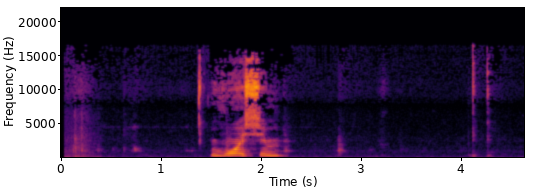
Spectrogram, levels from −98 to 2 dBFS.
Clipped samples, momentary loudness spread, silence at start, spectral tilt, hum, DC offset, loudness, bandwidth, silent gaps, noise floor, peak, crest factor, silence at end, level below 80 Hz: under 0.1%; 27 LU; 1.35 s; 0 dB/octave; none; under 0.1%; -20 LUFS; 16.5 kHz; none; -71 dBFS; -2 dBFS; 24 dB; 2.4 s; -74 dBFS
